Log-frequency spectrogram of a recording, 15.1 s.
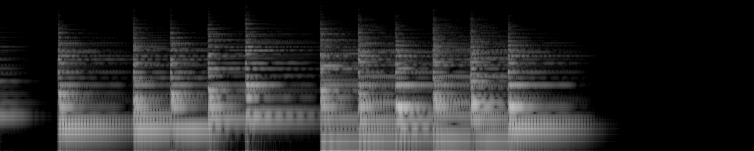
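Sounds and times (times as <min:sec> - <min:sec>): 
piano harmony: 0:00.0 - 0:00.5, 0:01.2 - 0:11.8.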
